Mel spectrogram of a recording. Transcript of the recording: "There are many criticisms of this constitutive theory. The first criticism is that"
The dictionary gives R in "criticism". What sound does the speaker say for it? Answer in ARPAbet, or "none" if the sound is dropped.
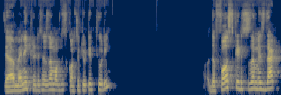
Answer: R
